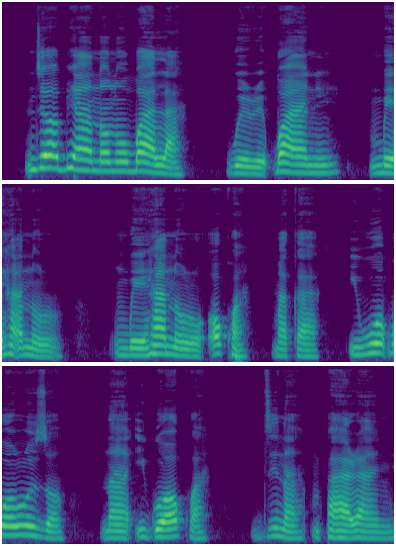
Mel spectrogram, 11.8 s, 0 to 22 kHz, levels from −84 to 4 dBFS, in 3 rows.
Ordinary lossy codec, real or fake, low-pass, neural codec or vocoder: none; real; none; none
